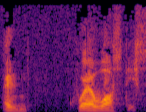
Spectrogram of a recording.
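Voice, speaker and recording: An actor playing a wily condemned thief, wheedling and scheming in a raspy voice, in a 1950s radio drama. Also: male voice, mid-range voice, fairly even intonation, drawn-out words. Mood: sly menace. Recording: muffled vintage 1950s radio recording.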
